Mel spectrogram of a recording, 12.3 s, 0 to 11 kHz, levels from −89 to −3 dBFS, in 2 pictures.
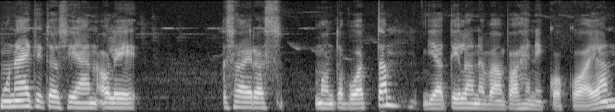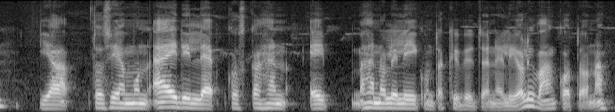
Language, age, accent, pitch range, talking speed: Finnish, 30-49, native, 120-145 Hz, 130 wpm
